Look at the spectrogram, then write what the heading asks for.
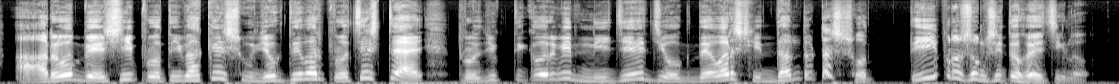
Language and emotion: Bengali, happy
